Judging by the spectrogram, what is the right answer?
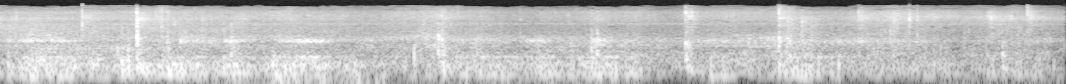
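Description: Rustling and crackling through fern undergrowth and dry leaf litter, with scattered sharp snaps, as someone moves on foot through the brush; it eases off toward the end.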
